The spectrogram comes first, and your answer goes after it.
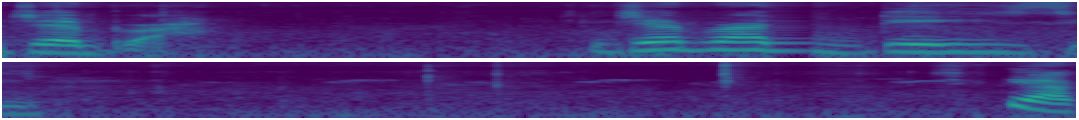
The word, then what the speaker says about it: Gerbera: Some people call it Gebera, but we call it Gebra.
